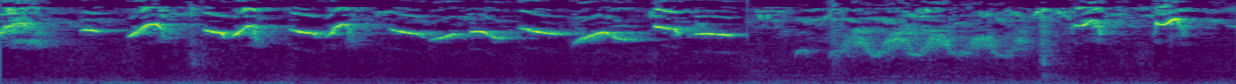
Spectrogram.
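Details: Sumatran leafbird masteran song, played as a lure to get quiet birds singing: quick slurred whistles rising and falling, repeated several times a second, then a denser chattering burst before the whistles resume.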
